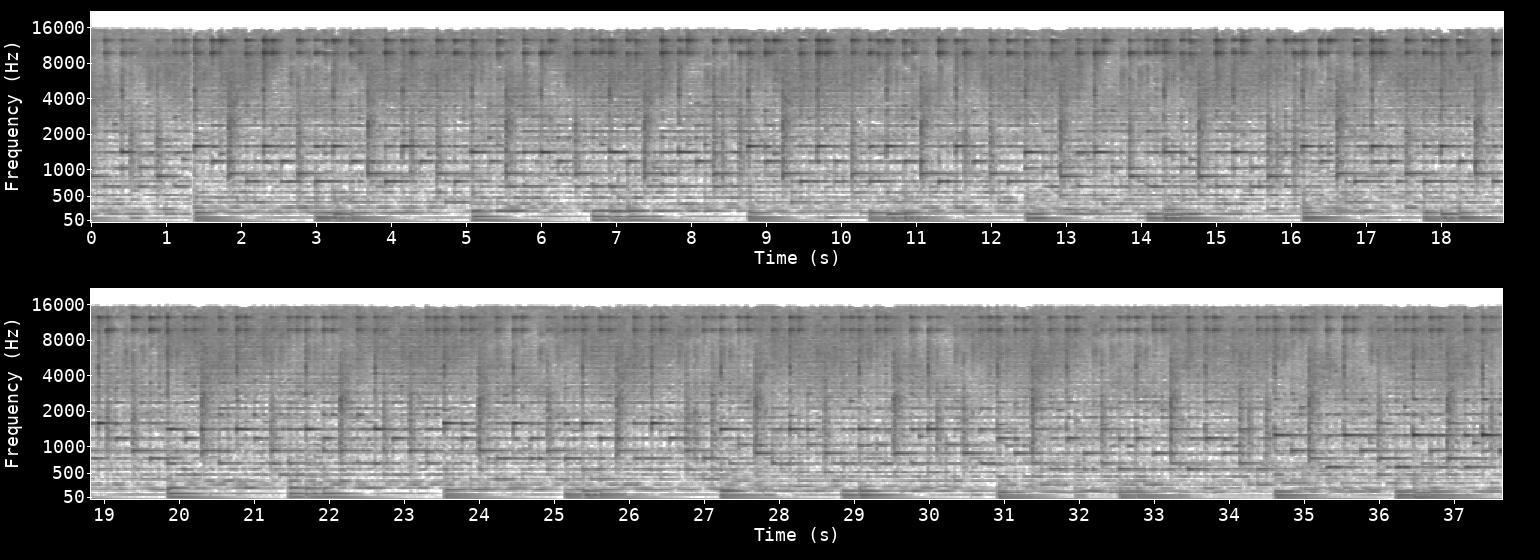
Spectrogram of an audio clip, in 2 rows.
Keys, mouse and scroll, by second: 1.8 click, 2.1 e, 2.6 click, 2.6 s, 5.9 click, 6.7 i, 8.2 click, 8.2-9.2 typing, 11.1 click, 11.2 Tab, 11.5-12.8 middle drag, 12.8 ctrl+middle click, 13.8 ctrl+3, 14.6 ctrl+middle click, 15.4 Tab, 16.1 ctrl+r, 17.0 click, 17.7 ctrl+z, 19.0 Tab, 19.3 click, 21.4 click, 21.8 shift+click, 28.1 ctrl+z, 29.1 ctrl+z, 29.6 shift+click, 32.3-35.8 drag, 35.8 Tab, 36.4 ctrl+3.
